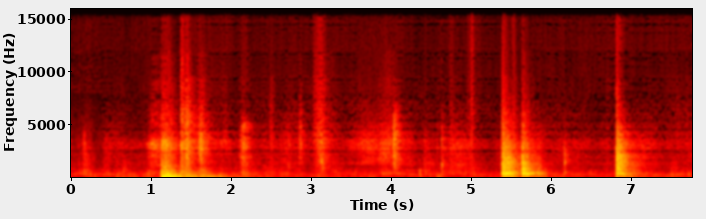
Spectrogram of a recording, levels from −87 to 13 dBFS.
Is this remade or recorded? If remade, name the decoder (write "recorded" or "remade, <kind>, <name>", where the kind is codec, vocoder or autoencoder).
remade, codec, SNAC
